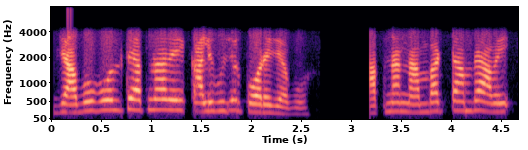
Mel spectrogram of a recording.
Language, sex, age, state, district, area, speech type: Bengali, female, 60+, West Bengal, Nadia, rural, conversation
